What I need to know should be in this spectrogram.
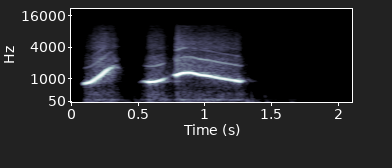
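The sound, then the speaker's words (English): Loud human wolf whistle: a quick upward sweep, a short note, then a long falling glide. After a pause, the start of another rising whistle follows. “Wolf whistle could become a hate crime in London, say police.”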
